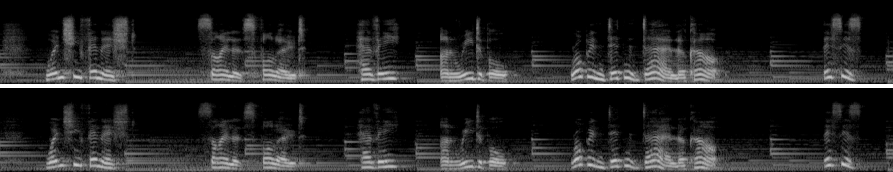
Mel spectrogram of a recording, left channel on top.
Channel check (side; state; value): both; normal; correlation 0.68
